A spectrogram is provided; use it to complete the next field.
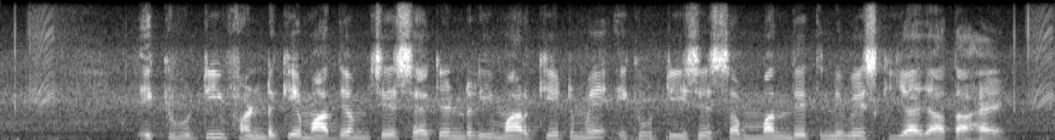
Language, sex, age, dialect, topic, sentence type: Hindi, male, 25-30, Kanauji Braj Bhasha, banking, statement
